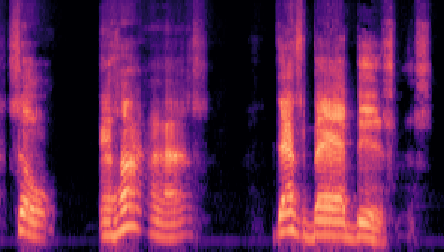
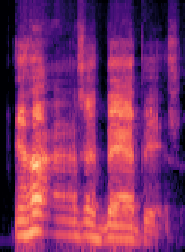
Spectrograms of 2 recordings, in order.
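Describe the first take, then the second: First: Slow, weighty delivery, leaning on every word; measured, emphatic judgment. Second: Said in the usual way. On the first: Shown as a demonstration. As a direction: spell it out slowly like a verdict.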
